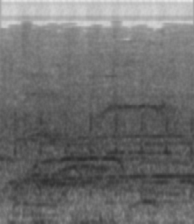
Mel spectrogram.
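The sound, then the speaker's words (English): A Merlefest festival crowd applauds after a string band's set. The clapping is a steady, even wash that stays at a constant level throughout. “Come on, let them know about it. That was great. That's a Merlefest crowd.”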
